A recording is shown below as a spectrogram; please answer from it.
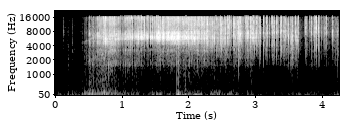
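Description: A black-handled knife blade scrapes along the edge of a solid, hand-sized, green-and-white striped soap bar held in the hand, crumbling it into shavings. The sound is a bright, dry, hissing scrape that runs steadily for about two and a half seconds, then breaks into rougher, choppier scratches toward the end.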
